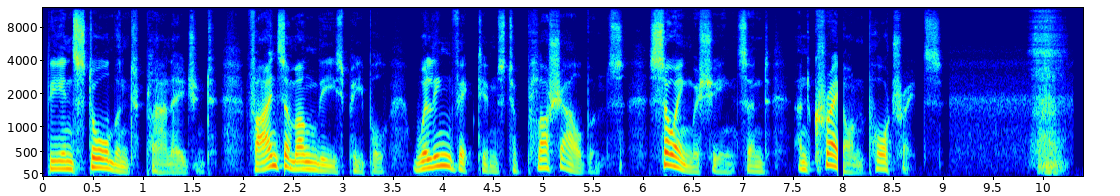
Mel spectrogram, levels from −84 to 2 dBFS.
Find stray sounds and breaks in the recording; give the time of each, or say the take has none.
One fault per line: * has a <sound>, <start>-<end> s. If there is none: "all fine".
* has a dropout, 7.9-8.0 s
* has a sniff, 9.8-10.3 s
